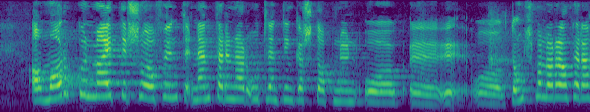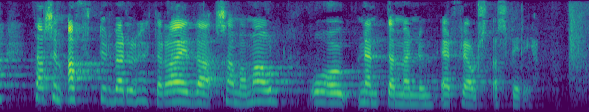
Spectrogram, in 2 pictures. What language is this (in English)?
Icelandic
